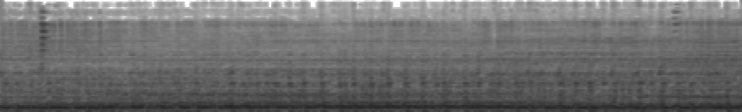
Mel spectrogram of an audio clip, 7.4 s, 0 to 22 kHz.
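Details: Kawasaki 550SX stand-up jet ski two-stroke, sat about 30 years, carb untouched, plugs retightened after leaking compression; steady buzzing idle with an even low drone and no stumbles, running cleanly.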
